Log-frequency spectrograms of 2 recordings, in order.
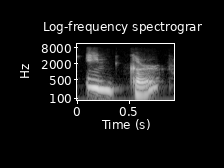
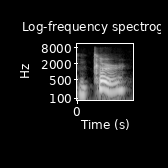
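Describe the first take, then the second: First: The stress is on the first syllable. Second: The stress is on the second syllable. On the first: The speaker calls it wrong. "no incur" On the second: The speaker calls it right. "se pronuncia incur"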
